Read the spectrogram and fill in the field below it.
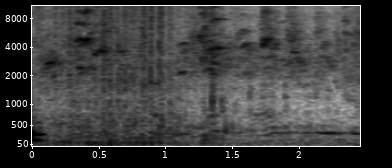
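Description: Diamond doves flap their wings in an aviary, a steady rapid fluttering rustle close to the microphone with no talking.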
